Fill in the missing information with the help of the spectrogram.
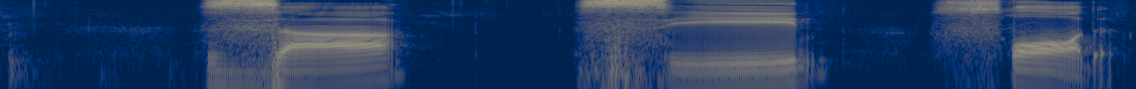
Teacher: ان تینوں کو ادا کرتے وقت سیٹی کی طرح تیز آواز نکلتی ہے، اس لیے ان کو حروف صفیریہ یعنی سیٹی والے حروف کہتے ہیں.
